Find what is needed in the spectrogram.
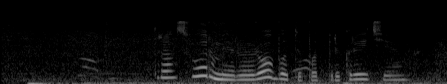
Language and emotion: Russian, sad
